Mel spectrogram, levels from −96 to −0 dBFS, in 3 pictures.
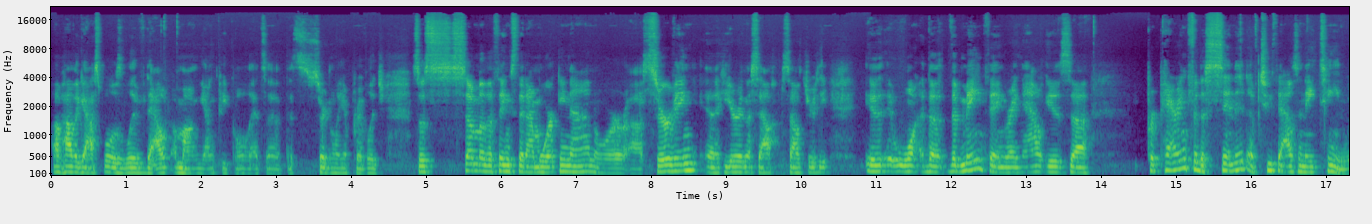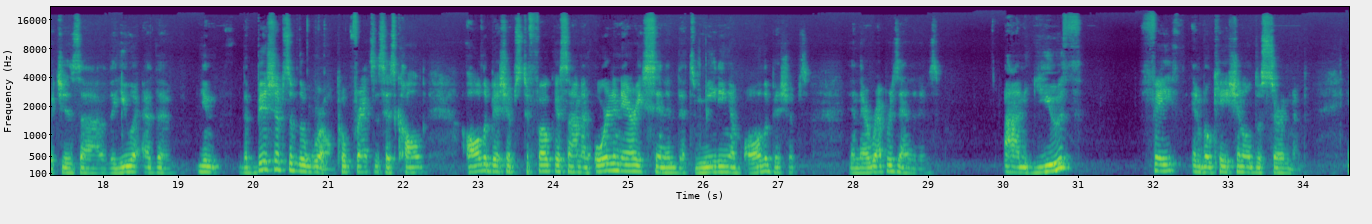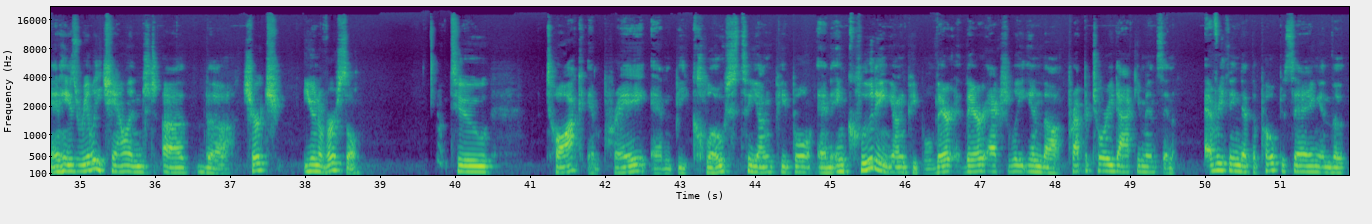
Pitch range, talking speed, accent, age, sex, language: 115-140 Hz, 150 wpm, American, 30-49, male, English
